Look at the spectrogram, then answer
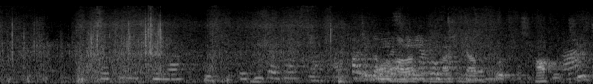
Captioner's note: speaking in foreign language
